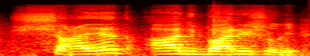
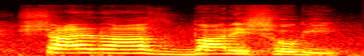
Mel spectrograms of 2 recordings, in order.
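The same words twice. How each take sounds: First: Said in the usual way. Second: Slow, drawn-out example line; शायद stretched long and slow. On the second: Shown as a demonstration. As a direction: lay the example out slowly.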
